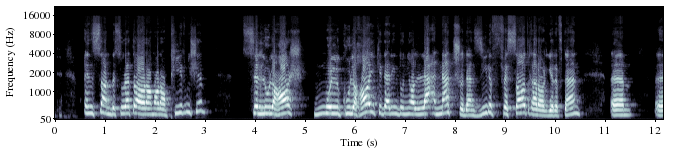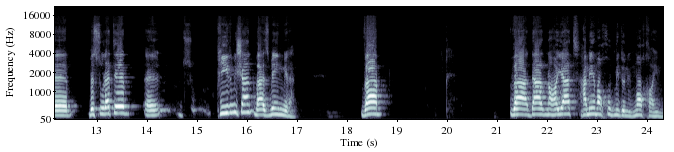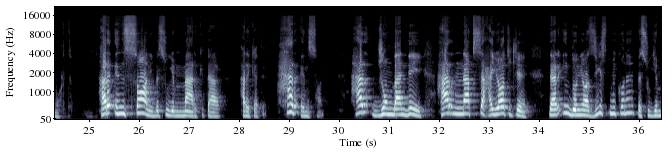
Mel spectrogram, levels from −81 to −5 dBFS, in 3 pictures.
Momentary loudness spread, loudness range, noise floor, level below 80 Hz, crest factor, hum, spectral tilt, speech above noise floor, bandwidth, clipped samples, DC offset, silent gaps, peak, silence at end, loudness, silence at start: 13 LU; 5 LU; -86 dBFS; -68 dBFS; 16 dB; none; -6 dB/octave; 70 dB; 16 kHz; under 0.1%; under 0.1%; none; -2 dBFS; 0 s; -16 LUFS; 0.6 s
